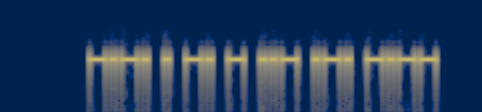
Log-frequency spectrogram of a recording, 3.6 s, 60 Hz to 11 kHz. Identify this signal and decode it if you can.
Morse code, heard as a keyed tone, about 30 wpm, 700 Hz. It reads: CENTURY
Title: Sets of 5 Words - New Word Drill - 30wpm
